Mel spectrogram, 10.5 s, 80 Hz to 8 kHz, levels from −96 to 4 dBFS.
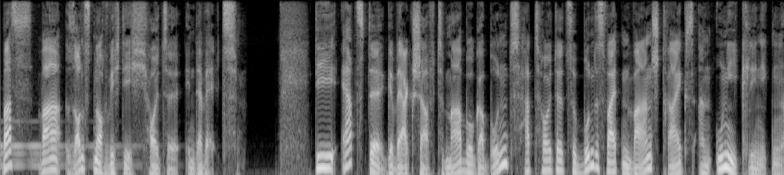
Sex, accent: male, German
